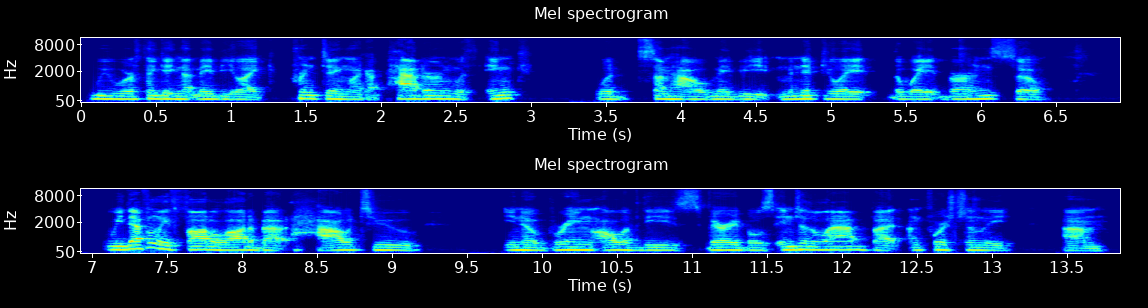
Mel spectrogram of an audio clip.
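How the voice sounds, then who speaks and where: Young man, student presenter, slightly low voice, explanatory delivery. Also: fairly even intonation, normal speed, fairly bright tone, poor audio. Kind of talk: explanatory presentation and answering questions.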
